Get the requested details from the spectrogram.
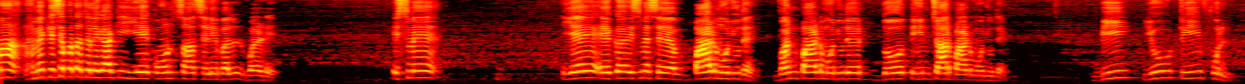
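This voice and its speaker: A woman gives a grammar lesson. She asks questions and answers them herself, and reads English definitions out slowly and deliberately. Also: fairly high pitch, a bit bright. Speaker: grammar teacher. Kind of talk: classroom-style grammar lesson.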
